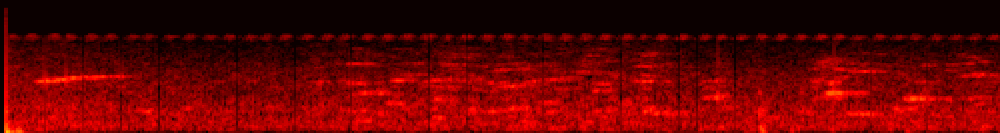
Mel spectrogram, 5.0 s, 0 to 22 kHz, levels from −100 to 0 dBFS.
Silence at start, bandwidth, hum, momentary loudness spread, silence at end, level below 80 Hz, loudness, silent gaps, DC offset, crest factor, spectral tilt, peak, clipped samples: 0 s; 8 kHz; none; 11 LU; 0 s; -62 dBFS; -58 LUFS; none; under 0.1%; 28 dB; -3.5 dB/octave; -30 dBFS; under 0.1%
